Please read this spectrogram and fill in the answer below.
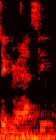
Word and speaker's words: deGrasse: Thumbs out, It's actually thumbs out. pronounced Degrassi.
